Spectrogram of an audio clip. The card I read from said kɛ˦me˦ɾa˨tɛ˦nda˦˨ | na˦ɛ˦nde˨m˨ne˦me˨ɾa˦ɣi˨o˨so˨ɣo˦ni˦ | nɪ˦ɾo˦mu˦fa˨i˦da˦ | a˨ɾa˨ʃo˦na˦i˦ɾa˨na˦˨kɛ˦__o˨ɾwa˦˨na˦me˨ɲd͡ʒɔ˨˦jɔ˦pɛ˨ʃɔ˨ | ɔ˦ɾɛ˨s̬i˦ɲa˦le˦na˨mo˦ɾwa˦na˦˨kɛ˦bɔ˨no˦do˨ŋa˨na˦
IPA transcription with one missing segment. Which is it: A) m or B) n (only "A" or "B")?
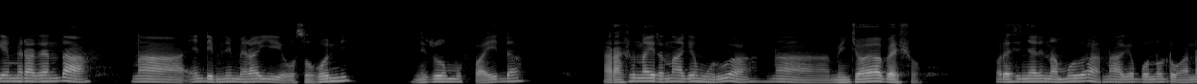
A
